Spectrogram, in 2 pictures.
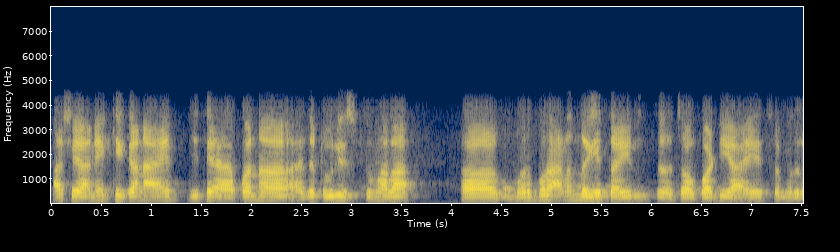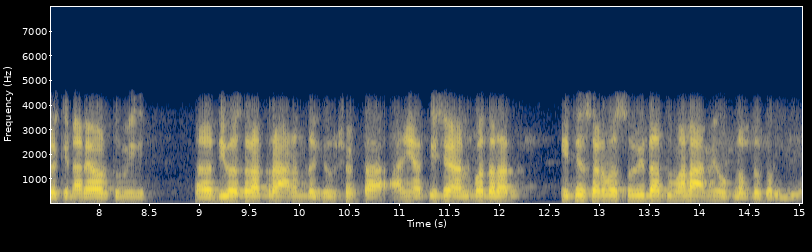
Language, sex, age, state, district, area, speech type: Marathi, male, 45-60, Maharashtra, Buldhana, rural, conversation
